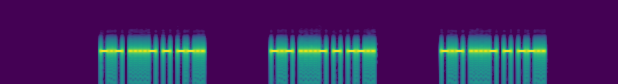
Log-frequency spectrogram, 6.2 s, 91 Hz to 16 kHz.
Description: Morse code, heard as a keyed tone, about 50 wpm, 700 Hz. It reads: K4TZ K4TZ K4TZ
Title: Easy Call Signs Repeated 3x - 50wpm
